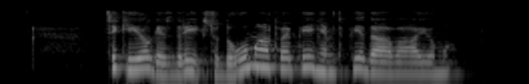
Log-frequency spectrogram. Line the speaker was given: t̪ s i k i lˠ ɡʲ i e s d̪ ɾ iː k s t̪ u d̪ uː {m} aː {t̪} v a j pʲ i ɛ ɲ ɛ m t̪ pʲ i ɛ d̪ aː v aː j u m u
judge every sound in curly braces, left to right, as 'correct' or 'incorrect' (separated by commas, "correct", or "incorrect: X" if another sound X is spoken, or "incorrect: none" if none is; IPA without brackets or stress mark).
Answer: correct, correct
